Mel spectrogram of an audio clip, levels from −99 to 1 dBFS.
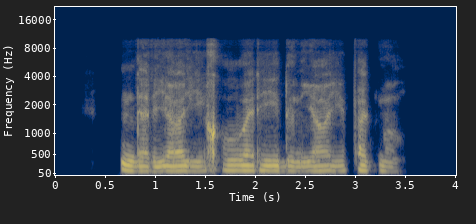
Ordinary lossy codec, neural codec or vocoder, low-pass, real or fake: Opus, 32 kbps; vocoder, 22.05 kHz, 80 mel bands, WaveNeXt; 9.9 kHz; fake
